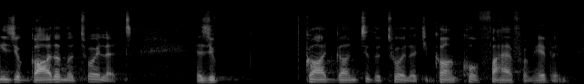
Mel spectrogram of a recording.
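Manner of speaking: ordinary talk, nothing marked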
